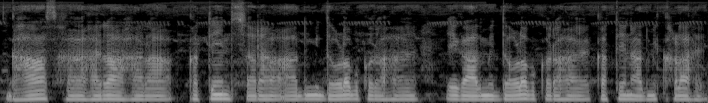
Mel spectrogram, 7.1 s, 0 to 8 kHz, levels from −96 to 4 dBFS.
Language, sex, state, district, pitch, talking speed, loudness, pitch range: Magahi, male, Bihar, Jamui, 110 Hz, 170 wpm, -34 LUFS, 110-115 Hz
